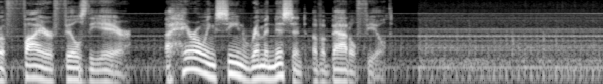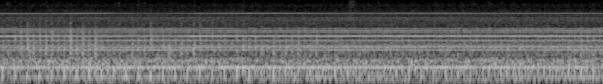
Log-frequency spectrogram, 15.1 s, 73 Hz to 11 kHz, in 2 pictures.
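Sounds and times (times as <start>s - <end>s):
steady mechanical drone: 0.0s - 15.0s.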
